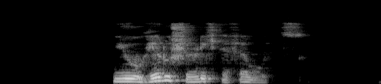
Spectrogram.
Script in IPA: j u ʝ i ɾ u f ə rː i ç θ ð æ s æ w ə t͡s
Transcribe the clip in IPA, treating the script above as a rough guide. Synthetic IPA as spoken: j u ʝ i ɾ u ʃ ə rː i ç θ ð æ f æ w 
